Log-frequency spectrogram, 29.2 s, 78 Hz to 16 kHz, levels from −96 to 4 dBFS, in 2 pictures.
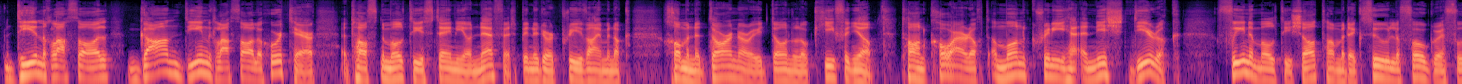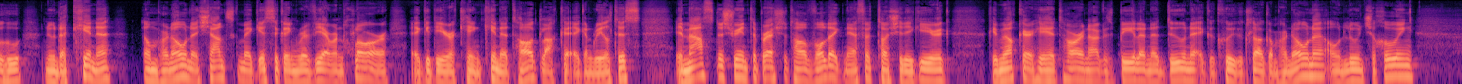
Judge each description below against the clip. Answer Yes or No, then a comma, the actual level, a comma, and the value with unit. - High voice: No, low, 105 Hz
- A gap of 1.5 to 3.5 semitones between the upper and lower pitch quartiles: No, average, 4.2 semitones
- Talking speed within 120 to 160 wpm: Yes, average, 145 wpm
